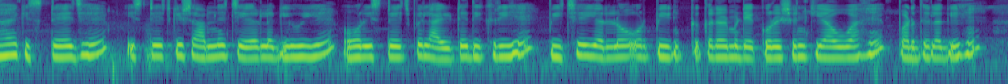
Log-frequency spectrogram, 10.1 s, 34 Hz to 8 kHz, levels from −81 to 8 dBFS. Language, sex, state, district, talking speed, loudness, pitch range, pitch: Hindi, female, Bihar, Begusarai, 185 wpm, -13 LUFS, 195-215 Hz, 200 Hz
